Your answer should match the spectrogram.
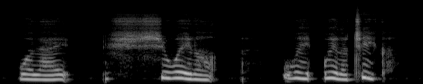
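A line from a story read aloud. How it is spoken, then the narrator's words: Low voice. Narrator (Chinese): 他低声的说道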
